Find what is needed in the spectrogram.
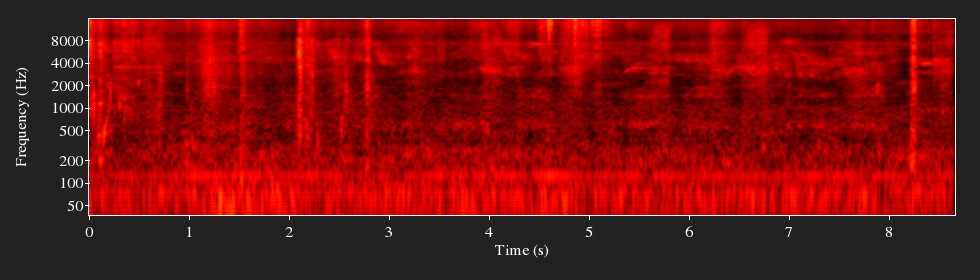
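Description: Faint outdoor ambience with a steady low hum and a few light clicks.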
